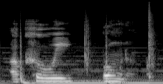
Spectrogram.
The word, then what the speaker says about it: Okwuegbunam: All right, Albert Okwuegbunam.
